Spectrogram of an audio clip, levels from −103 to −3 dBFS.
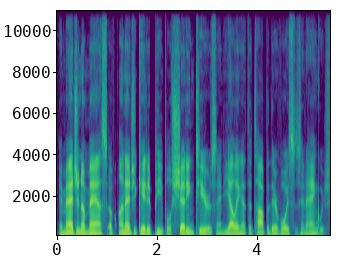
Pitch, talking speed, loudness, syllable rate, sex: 100 Hz, 195 wpm, -22 LUFS, 5.7 syllables/s, male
